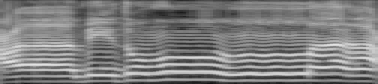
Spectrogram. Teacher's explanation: عابد ما، عین کے ساتھ الف ہے تو عین الف زبر آ کو تھوڑا کھینچ کر پڑھیں گے اور دال کو میم میں ملا دیں گے، اور میم کے اوپر تشدید ہے تو میم میں غنہ کریں گے، اور میم کے ساتھ الف مدہ ہے تو میم الف زبر ما کو تھوڑا کھینچیں گے۔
